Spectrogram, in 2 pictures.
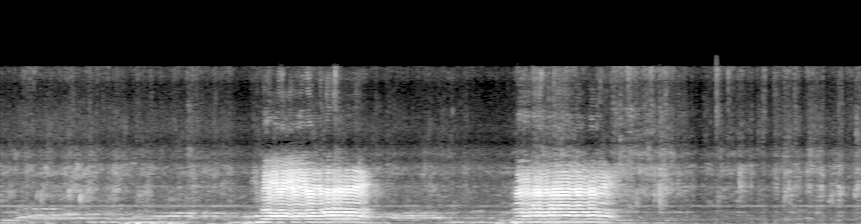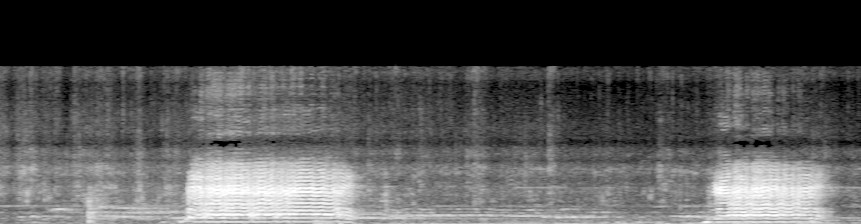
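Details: Farm goats, heard during a fortnightly routine chore, give four loud, quavering bleats spaced roughly two to four seconds apart, each harsh and vibrato-laden, with quiet low murmurs and faint tonal background between calls.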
